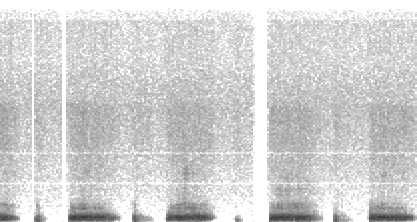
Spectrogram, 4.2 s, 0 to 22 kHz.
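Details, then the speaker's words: Aortic regurgitation heard at the aortic focus: heart at about 60 beats a minute, each short beat followed by a long blowing regurgitant diastolic murmur. "Si es insuficiencia, van a tener soplo regurgitante o escape o soplo diastólico en el foco aórtico. Y acá tienen el soplo."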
